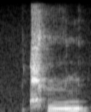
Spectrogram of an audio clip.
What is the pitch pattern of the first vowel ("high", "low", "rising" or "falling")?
high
